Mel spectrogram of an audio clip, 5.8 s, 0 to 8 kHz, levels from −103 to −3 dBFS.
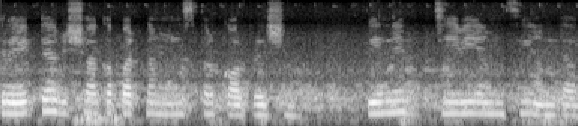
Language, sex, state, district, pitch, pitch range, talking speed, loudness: Telugu, female, Andhra Pradesh, Visakhapatnam, 215 Hz, 200-220 Hz, 70 wpm, -17 LUFS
